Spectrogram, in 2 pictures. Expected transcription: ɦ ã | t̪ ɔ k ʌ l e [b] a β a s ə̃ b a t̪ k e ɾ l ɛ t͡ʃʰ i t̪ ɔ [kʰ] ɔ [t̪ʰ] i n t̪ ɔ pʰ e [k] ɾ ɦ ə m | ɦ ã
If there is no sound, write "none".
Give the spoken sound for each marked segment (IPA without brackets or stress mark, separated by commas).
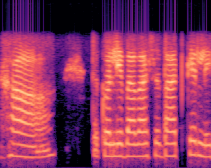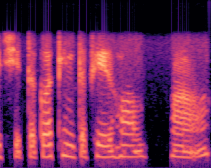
b, k, t̪ʰ, none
